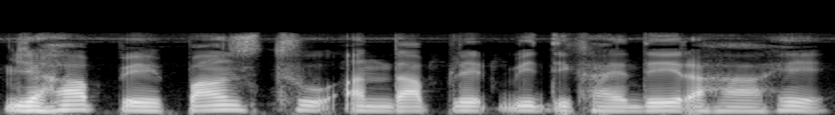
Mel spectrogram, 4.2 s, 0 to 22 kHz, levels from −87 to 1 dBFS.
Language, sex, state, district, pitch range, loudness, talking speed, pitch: Hindi, male, Arunachal Pradesh, Lower Dibang Valley, 105-120 Hz, -17 LUFS, 160 wpm, 115 Hz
